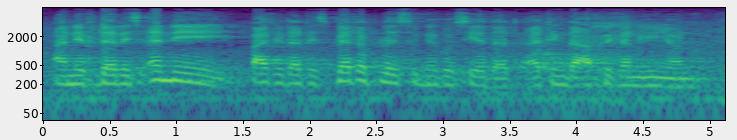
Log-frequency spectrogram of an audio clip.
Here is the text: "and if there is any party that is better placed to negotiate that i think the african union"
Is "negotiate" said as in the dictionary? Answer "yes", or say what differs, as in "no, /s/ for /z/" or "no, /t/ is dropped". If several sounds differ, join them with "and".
no, /s/ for /ʃ/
